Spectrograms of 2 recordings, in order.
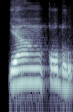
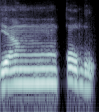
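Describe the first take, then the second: First: Said in the usual way. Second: യൻഖുദു with a long nasal hum before ഖു, very slow; ikhfa demo. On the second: Shown as a demonstration. Teacher showing ikhfa to students, slow nasal chant. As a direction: hold the hidden nasal in യൻഖുദു, chanted slowly. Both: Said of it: "ഇഖ്ഫ ചെയ്യുക".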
